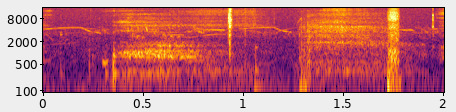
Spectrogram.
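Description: Quiet rural outdoor ambience: faint thin high chirps and two soft clicks.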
